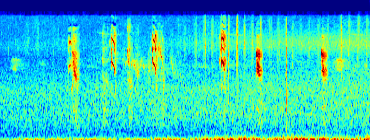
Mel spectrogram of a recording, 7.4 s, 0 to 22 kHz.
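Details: Black storks in Estonia during feeding, 16 May 2019 at 12:47; short, harsh, broadband bursts come irregularly in small clusters, over a constant deep rumble of wind or handling noise.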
